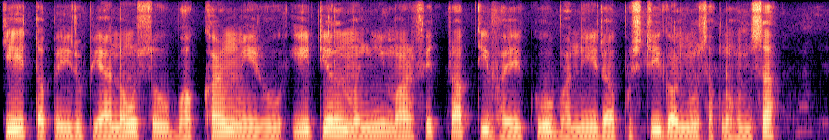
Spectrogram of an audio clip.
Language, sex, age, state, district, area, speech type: Nepali, male, 18-30, West Bengal, Darjeeling, rural, read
